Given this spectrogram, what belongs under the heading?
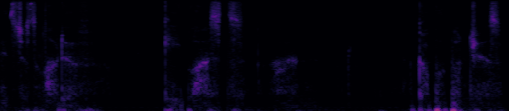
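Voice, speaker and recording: Guy doing asmr, all breathy whisper, very bright and sibilant, flat delivery, rambling opinions. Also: slow pace. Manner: unscripted, musing, opinionated. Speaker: ASMR video host. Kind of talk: whispered ASMR recap with casual commentary.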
